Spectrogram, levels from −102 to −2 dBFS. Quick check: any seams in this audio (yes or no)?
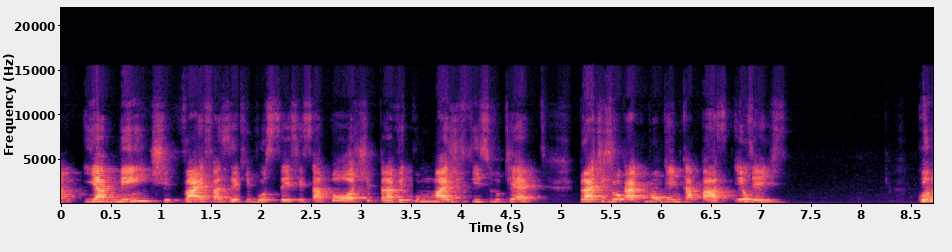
yes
